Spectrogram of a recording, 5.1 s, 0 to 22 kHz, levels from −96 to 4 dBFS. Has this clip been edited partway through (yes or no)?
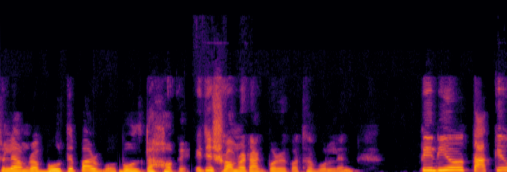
yes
